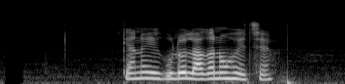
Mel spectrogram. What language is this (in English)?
Bangla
